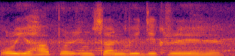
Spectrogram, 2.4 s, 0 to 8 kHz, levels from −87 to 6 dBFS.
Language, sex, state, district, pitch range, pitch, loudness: Hindi, female, Arunachal Pradesh, Papum Pare, 200-215 Hz, 210 Hz, -16 LUFS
